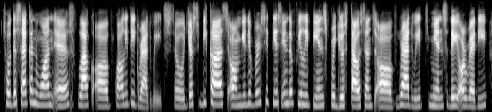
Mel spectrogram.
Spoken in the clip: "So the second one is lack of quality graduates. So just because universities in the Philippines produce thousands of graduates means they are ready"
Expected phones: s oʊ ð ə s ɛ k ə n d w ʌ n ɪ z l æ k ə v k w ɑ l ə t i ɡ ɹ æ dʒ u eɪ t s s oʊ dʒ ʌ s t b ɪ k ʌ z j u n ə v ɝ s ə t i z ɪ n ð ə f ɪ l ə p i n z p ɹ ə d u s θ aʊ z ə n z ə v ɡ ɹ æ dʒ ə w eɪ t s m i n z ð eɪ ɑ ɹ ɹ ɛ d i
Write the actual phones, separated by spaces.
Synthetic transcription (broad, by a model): s oʊ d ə s ɛ k ə n d w ʌ n ɪ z l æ k ə v k w ɑ l ə t i ɡ ɹ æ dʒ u eɪ t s s oʊ dʒ ʌ s t b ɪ k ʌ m j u n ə v ɝ s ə t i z ɪ n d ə f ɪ l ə p i n s p ɹ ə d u s t aʊ s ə n s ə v ɡ ɹ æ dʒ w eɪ t s m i n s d eɪ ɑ l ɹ ɛ d i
